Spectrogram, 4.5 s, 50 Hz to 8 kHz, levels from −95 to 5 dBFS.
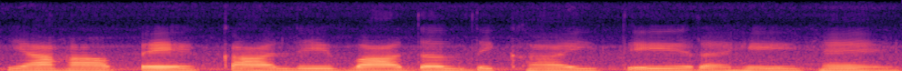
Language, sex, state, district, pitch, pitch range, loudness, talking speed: Hindi, male, Madhya Pradesh, Katni, 195 Hz, 190-200 Hz, -17 LUFS, 105 wpm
